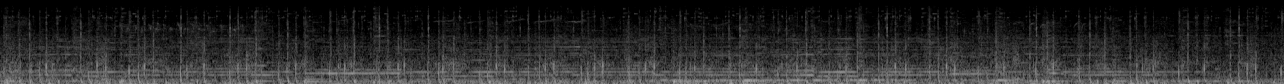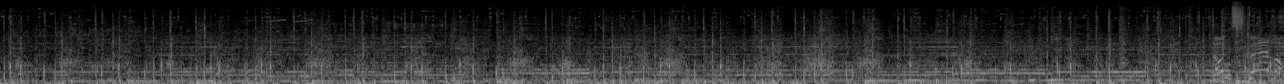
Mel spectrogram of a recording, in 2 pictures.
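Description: Horses gallop in a race in The Witcher 3, hooves pounding in a fast, continuous rhythm for the whole stretch under a music score, with the occasional whinny.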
